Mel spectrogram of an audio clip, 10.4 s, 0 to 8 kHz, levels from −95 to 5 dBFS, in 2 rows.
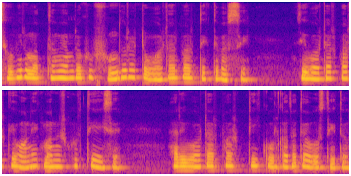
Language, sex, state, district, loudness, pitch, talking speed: Bengali, male, West Bengal, Kolkata, -14 LUFS, 165 Hz, 145 wpm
